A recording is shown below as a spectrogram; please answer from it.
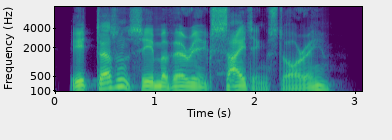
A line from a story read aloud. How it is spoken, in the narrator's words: he said impatiently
